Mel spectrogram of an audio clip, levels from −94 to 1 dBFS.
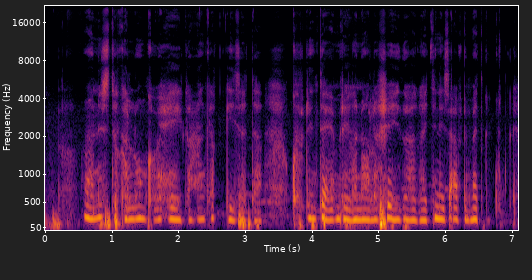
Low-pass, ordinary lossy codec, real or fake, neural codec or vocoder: none; none; real; none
